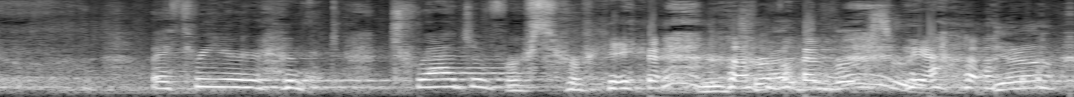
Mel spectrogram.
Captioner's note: laughing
